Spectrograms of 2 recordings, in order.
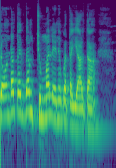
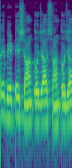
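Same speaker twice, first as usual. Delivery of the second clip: usual speaking voice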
